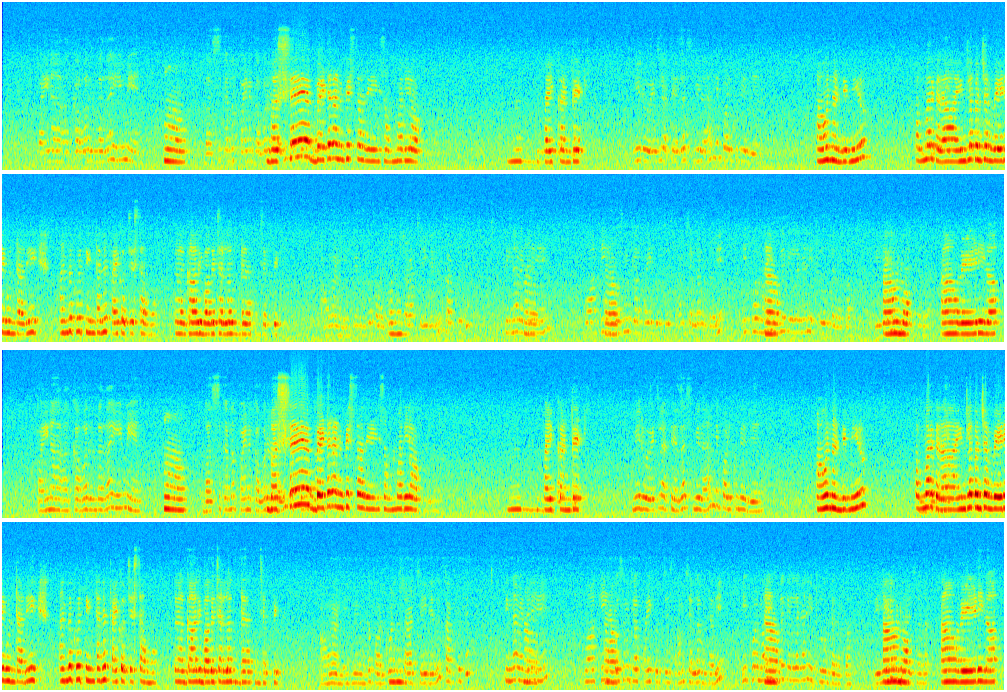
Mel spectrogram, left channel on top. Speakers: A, on the right (about 55°); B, on the right (about 20°).
A: పైన కవర్ ఉండదా ఏమి
B: ఆ
A: బస్సు కన్నా పైన కవర్
B: బస్సే
A: ఉంటది కాకపోతే గా
B: బెటర్ అనిపిస్తది ఈ సమ్మర్ లో
A: అసలు
B: హుమ్ బైక్
A: తప్పదు
B: కంటే
A: మీరు ఎట్లా టెర్రస్ మీదాండి పడుకునేది.
B: అవునండి. మీరు సమ్మారు
A: ఇంకా
B: కదా
A: మేము
B: ఇంట్లో కొంచెం వేడిగా ఉంటాది. అందుకు తింటానే పైకి వచ్చేస్తాము. గాలి బాగా చల్లగా ఉంటదని చెప్పి.
A: అవునండి మేము ఇంకా పడుకోవడం
B: మ్మ్
A: స్టార్ట్ చేయలేదు. కాకపోతే తిన్న వెంటనే
B: ఆ
A: వాకింగ్
B: ఆ
A: కోసం ఇట్లా పైకి వచ్చేస్తాం. చల్లగా ఉంటది ఇప్పుడు మరి
B: ఆ
A: ఇంట్లోకి ఏళ్ళగానే ఎట్లు ఉంటదబ్బా. వేడి
B: అవును
A: ఉంటది చాలా
B: ఆ వేడిగా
